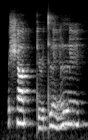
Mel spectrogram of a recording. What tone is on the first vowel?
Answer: high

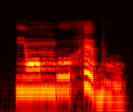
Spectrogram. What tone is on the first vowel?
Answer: high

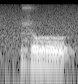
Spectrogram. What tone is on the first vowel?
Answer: low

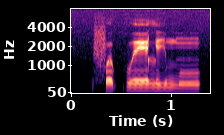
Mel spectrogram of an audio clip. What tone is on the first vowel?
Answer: rising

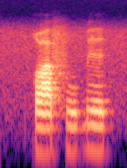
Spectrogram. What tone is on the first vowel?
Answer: low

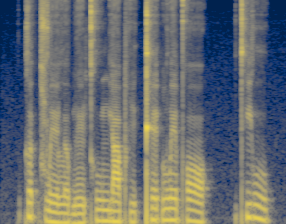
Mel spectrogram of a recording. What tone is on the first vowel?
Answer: high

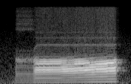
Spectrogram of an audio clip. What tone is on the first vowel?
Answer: rising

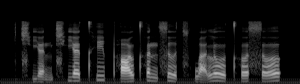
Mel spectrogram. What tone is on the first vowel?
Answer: low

